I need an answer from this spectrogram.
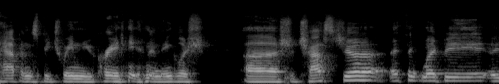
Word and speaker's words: щастя: ЩАСТЯ, I think, might be a Ukrainian. I mean, I'm sure I'm saying it wrong. No, but, that is very close. ЩАСТЯ, exactly.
